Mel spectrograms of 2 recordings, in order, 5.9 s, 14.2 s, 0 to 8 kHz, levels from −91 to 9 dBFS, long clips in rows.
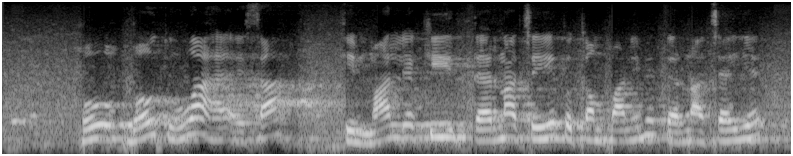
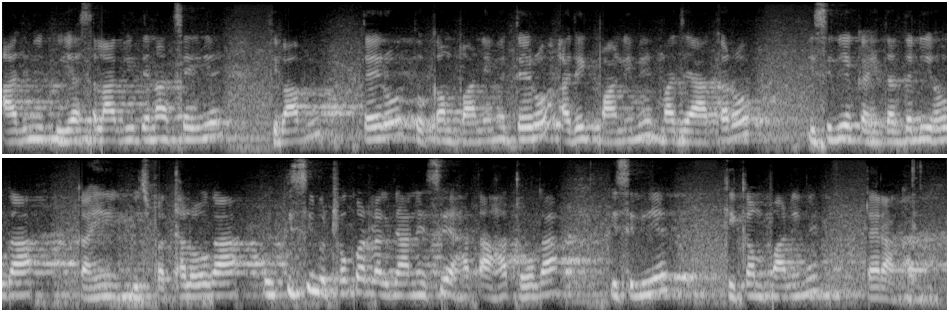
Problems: constant background noise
